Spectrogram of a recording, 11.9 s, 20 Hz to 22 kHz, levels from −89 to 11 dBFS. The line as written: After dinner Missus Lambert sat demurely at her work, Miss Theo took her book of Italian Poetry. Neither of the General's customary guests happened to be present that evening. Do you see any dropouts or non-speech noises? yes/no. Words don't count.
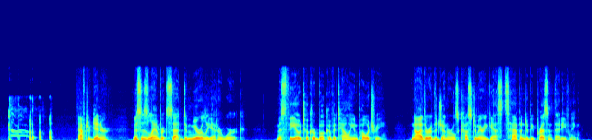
yes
